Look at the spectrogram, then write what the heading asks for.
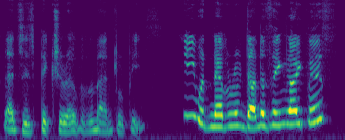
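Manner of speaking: woeful voice rising high and loud; lamenting faun. Acted. Faun comparing himself with his father, lamenting. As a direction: build from subdued to a loud wail.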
